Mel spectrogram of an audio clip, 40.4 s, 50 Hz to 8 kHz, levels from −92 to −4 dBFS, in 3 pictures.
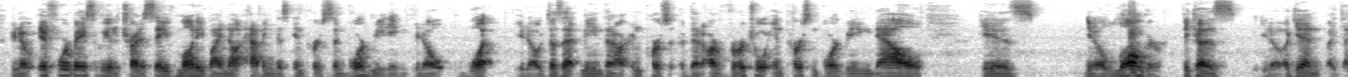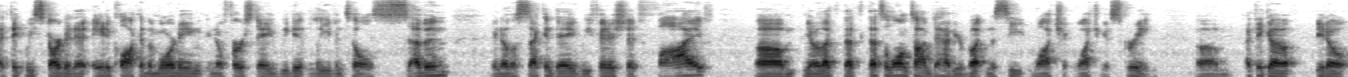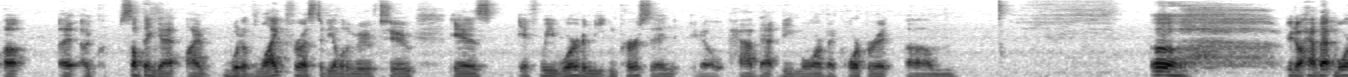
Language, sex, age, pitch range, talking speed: English, male, 30-49, 95-145 Hz, 210 wpm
